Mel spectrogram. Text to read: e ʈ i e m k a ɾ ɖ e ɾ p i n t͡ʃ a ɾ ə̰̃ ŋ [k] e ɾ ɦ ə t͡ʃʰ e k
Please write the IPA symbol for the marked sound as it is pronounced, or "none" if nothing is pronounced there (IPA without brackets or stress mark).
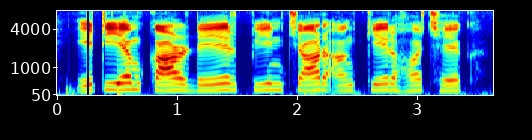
k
